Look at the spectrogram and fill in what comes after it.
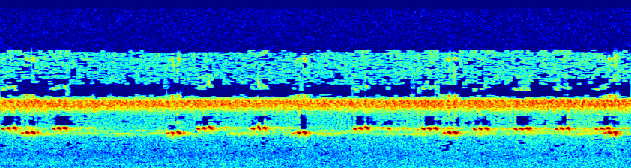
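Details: Crickets give sharp, high chirps in slightly irregular spacing, a few per second, over a persistent high hiss and faint low-frequency background.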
